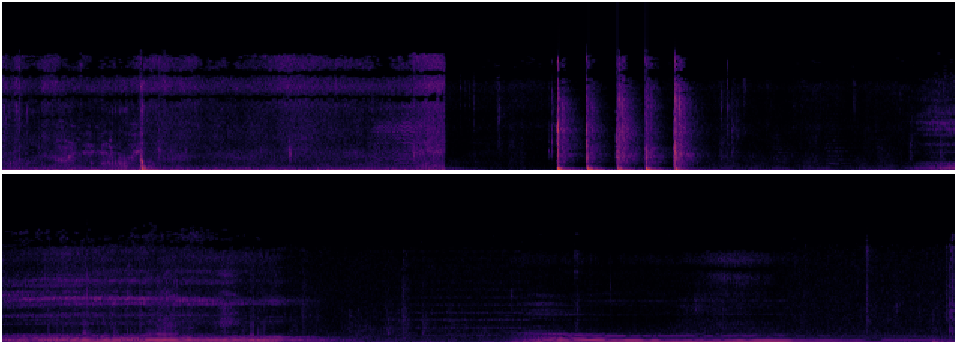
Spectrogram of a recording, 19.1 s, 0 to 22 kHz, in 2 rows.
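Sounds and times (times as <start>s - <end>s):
low eerie background music: 0.0s - 5.5s, 6.5s - 19.0s.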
